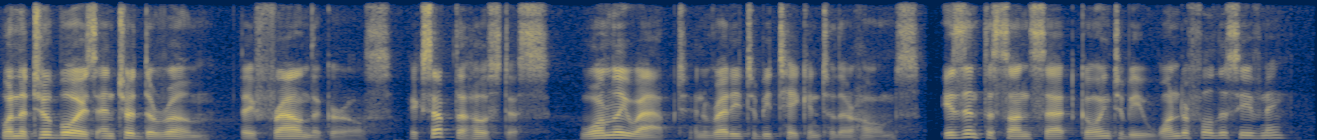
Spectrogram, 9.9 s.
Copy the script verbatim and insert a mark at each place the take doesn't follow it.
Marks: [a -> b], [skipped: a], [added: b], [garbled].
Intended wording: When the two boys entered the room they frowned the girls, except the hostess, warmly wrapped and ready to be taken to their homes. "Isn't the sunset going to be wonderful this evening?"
When the two boys entered the room they frowned the girls, except the hostess, warmly wrapped and ready to be taken to their homes. "Isn't the sunset going to be wonderful this evening?"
